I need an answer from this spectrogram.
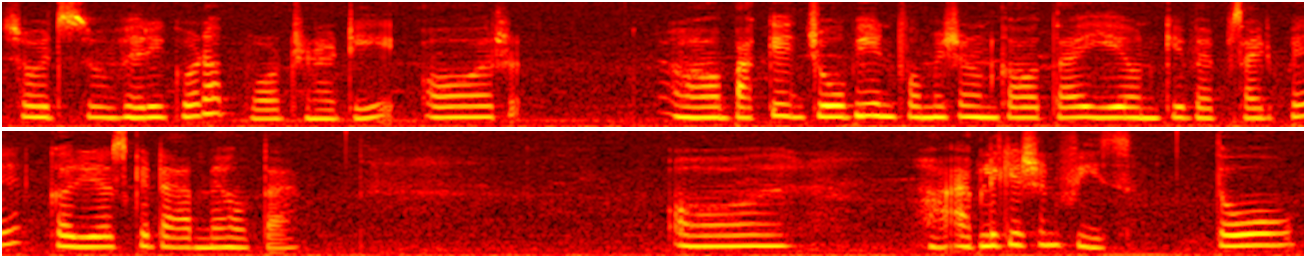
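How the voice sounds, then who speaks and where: An Indian woman with a rather high, darkish voice hosts an informal video explaining a job notification. She reads out the details and explains them in Hindi mixed with English phrases. Background noise is clearly audible in the recording.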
